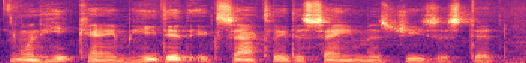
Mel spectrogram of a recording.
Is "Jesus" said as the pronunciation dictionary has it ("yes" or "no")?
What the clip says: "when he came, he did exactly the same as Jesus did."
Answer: yes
